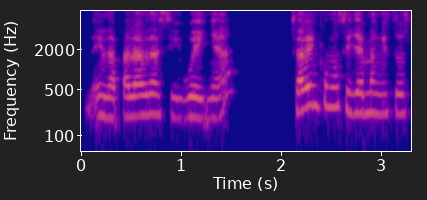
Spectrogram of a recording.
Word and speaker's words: cigüeña: No hay que pronunciar cigueña, sino cigüeña, ¿no?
